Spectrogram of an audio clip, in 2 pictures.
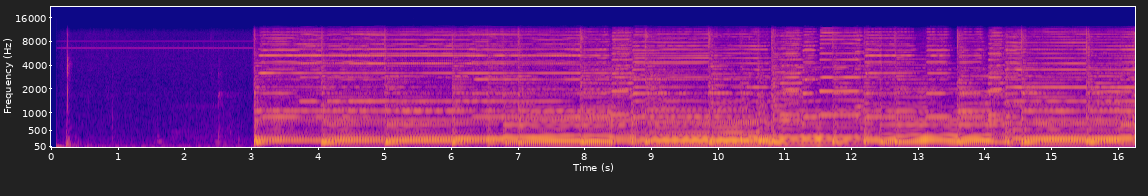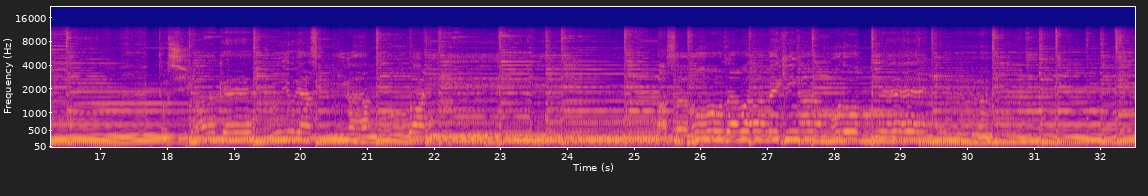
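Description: Instrumental opening of a folk song: a Gibson Southern Jumbo acoustic guitar strummed in chords with a harmonica playing the melody over it. It comes in suddenly about three seconds in, after faint room noise.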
